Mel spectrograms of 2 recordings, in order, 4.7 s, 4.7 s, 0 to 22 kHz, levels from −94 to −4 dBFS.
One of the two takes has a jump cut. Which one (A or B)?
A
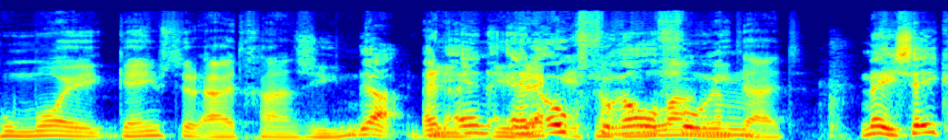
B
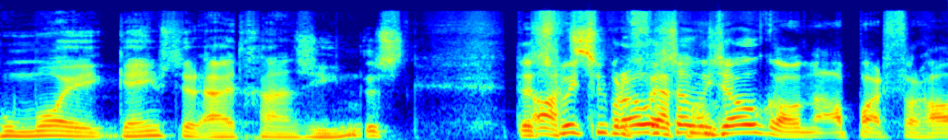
B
